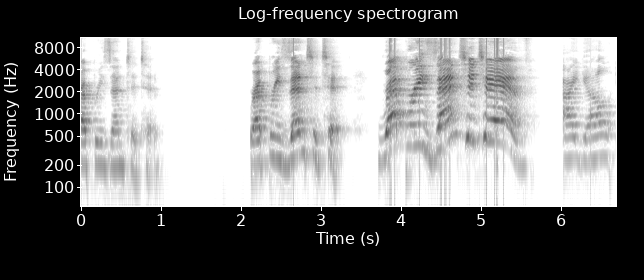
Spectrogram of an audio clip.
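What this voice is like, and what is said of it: Usual voice. Nothing is said of it.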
